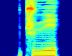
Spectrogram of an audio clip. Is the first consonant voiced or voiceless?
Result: voiceless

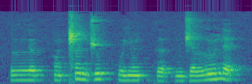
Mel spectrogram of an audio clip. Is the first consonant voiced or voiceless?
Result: voiced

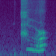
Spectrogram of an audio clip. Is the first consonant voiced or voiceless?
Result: voiceless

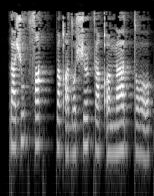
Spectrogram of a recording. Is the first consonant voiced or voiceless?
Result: voiced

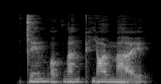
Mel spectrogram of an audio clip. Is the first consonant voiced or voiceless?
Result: voiceless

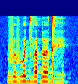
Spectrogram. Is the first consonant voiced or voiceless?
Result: voiced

